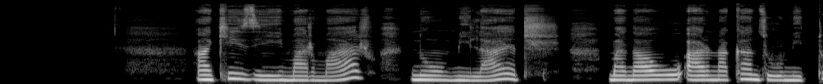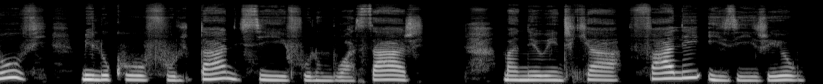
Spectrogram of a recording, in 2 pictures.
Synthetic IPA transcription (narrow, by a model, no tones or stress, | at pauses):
aŋkʰizimaɾumaɾu̥numilajaʈ͡ʂə̥manawaɾinakand͡zumit̪uvi̥ | milukʰuv̥ulu̥t̪anisiv̥ulumbuasaɾi̥ | maneweɳɖ͡ʐikʲəfaliiziɾew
